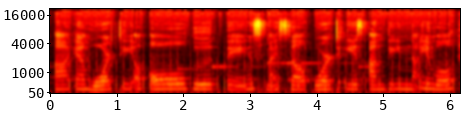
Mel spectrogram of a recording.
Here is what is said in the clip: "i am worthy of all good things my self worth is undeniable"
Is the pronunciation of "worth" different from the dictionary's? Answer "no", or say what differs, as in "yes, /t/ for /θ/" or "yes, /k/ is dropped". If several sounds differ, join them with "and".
yes, /t/ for /θ/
